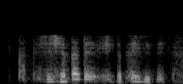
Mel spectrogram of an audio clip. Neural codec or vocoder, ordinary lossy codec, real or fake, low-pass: codec, 44.1 kHz, 0.9 kbps, DAC; AAC, 16 kbps; fake; 7.2 kHz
